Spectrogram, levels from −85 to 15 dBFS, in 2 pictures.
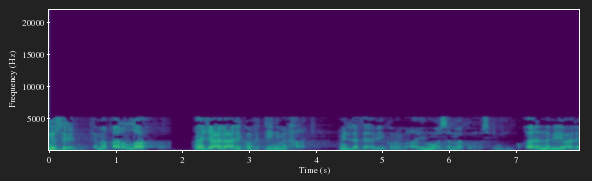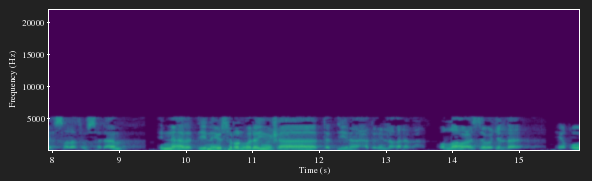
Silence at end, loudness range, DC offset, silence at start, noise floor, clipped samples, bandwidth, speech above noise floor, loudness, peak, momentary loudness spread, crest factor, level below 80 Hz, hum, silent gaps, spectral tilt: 0 s; 8 LU; under 0.1%; 0 s; -52 dBFS; under 0.1%; 5.4 kHz; 28 dB; -24 LUFS; -4 dBFS; 15 LU; 20 dB; -56 dBFS; none; none; -9 dB/octave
